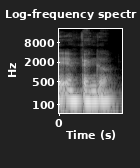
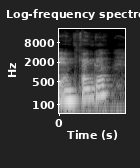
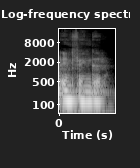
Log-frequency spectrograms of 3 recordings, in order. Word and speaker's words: Empfänger: Here you will don't have to pronounce the R part, so you can just say the Empfänger. Okay, the Empfänger, not Empfänger. So the Empfänger.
